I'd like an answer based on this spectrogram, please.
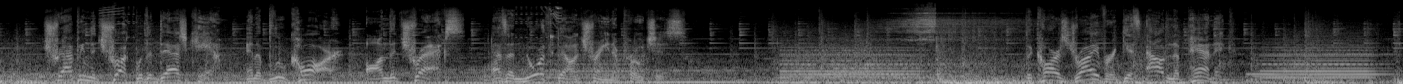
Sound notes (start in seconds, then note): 5.6 train horn blaring; 6.6 bell dinging; 12.4 train horn blaring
